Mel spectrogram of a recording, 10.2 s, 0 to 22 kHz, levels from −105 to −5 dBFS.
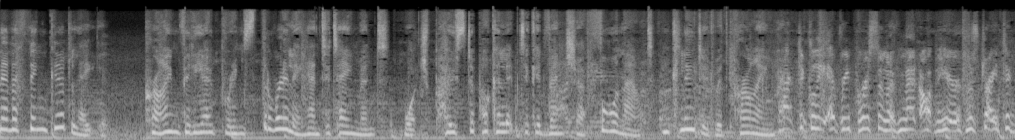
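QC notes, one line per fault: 1.03–1.47 s, long network dropout: about 420 ms of the original audio is missing, and the gap is filled entirely by a synthetic continuation of the last sound, heard as a buzzy, hiss-like tail that fades rather than dropping to silence. Playback resumes at 1.47 s from a later point, so the missing material is skipped. The likely cause is a run of lost packets covered by the receiver's loss concealment, which extrapolates the last good audio.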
